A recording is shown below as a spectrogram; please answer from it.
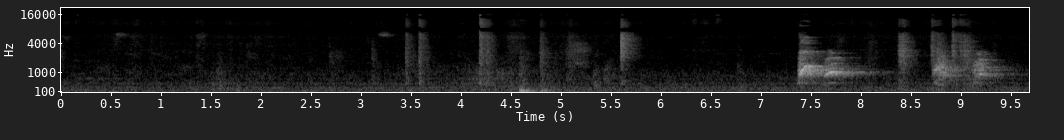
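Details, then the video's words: A dog lets out two short, rasping barks near the end after a quiet stretch broken by a dull thump and scattered clicks, with a constant low hum underneath. "barking dog"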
